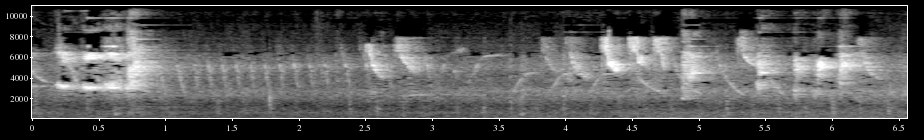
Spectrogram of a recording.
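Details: Hand-fed Javan munia chicks, fed by means of a reused straw, give rapid, high, thin chirps about three per second. The chirps grow denser later, over a low rumbling hum.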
